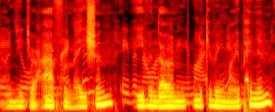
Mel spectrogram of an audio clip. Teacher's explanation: >> So, one of the key characteristics of an Australian accent, which is much more maligned, is the rising inflection. So, >> Australians will often, but not always, speak with a tune that goes up at the end of the sentence, even though it's not a question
